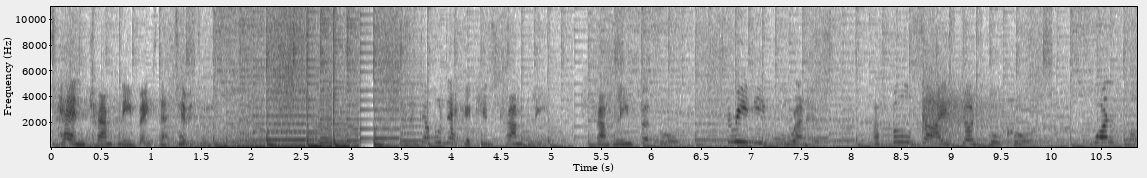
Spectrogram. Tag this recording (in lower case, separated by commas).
speech, music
